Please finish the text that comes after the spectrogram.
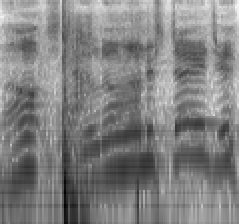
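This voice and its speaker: Gruff, slow-talking American outlaw. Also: male voice, high voice, lively intonation, heavily acted. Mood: threatening. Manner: menacing, sardonic, exasperated. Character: gruff, impatient male outlaw debt collector in the 1899 American West. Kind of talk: video game acting. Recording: loud music behind the dialogue.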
